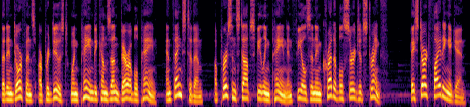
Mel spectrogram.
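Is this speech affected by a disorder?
No.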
